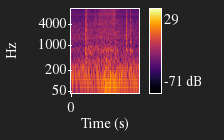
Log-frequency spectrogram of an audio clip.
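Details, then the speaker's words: 1995 Toyota Starlet SEG 1.3, starting: short crank, catches immediately and settles into a smooth low rumble, healthy quick start; tachometer not working. "Starter langsung terjereng nyala."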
